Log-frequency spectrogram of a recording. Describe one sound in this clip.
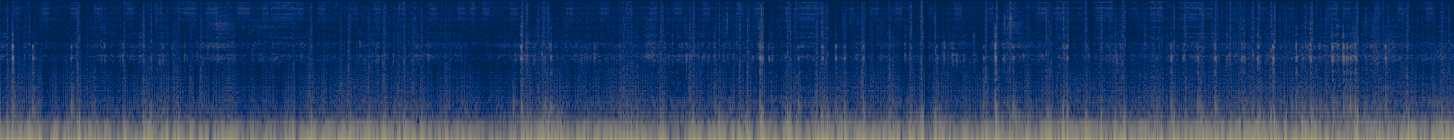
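Bicycle tyres rattle and bump over a rough dirt trail.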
